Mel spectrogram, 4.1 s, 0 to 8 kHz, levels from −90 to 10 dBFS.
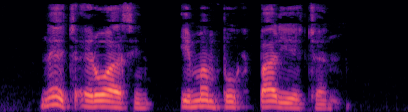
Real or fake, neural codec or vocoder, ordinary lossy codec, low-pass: real; none; MP3, 48 kbps; 7.2 kHz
